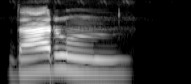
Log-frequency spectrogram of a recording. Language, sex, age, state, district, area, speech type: Bengali, female, 45-60, West Bengal, Bankura, rural, read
